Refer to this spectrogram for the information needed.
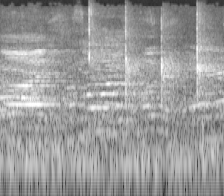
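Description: One person claps four times at a slow, steady pace, the sharp hand claps fairly soft against a continuous low murmur of background noise.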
